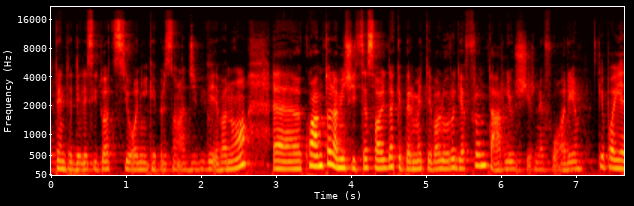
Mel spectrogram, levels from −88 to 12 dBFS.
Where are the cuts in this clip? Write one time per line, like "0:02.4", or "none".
none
